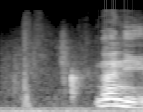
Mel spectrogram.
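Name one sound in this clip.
An elderly man calls out loudly.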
